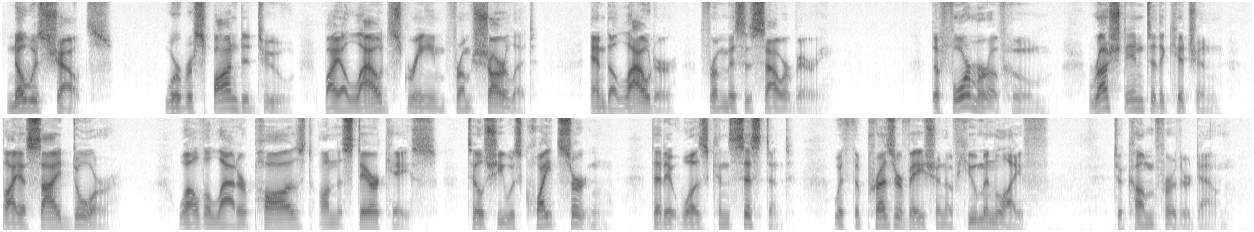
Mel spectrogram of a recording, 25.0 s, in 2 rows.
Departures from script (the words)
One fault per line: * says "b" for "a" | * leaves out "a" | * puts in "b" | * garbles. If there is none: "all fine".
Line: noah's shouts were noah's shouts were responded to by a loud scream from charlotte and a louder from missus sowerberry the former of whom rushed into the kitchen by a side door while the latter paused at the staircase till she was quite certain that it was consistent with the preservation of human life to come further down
* leaves out "noah's shouts were"
* says "on" for "at"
